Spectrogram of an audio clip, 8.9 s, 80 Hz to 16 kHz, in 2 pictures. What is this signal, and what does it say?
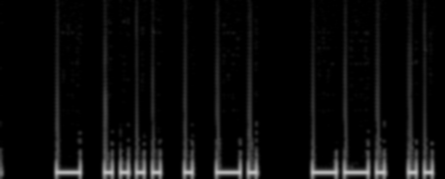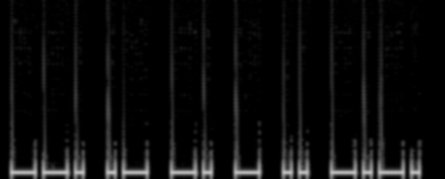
Morse code, heard as a keyed tone, about 15 wpm, 700 Hz. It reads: THEN GIGANTIC
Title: A Sound Of Thunder 15wpm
